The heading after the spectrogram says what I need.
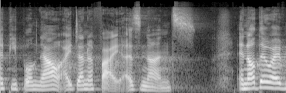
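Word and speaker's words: nones: and instead identifying as nuns and that's spelled in N not Nu NS the term nuns refers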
